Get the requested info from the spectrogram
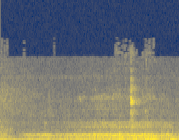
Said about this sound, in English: Listen to him sniff that beer.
